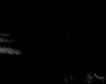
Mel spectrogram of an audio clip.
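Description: A single short sneeze, fairly faint and close, with a sharp burst followed by a brief silence and then soft breathy noise.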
